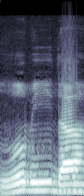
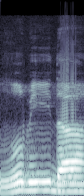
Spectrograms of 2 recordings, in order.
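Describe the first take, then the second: Both takes have the same delivery.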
